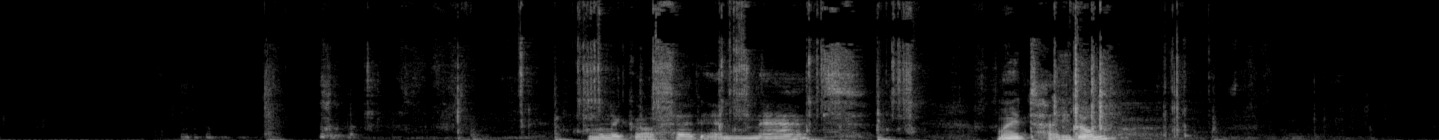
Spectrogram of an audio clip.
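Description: Paper rustles and taps.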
